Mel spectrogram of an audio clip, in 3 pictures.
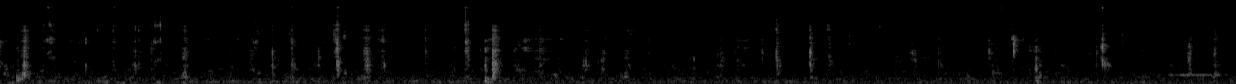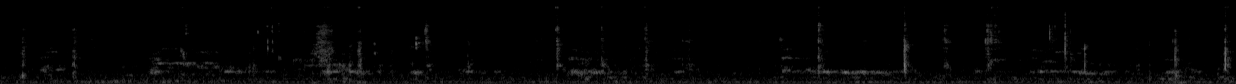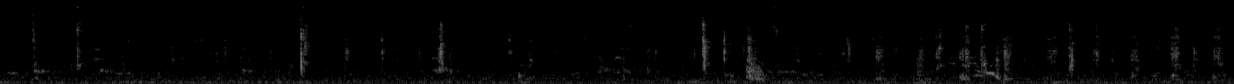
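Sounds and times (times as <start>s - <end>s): wet chewing and lip smacks: 0.0s - 37.0s.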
